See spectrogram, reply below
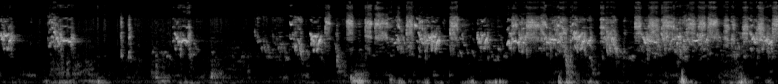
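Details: A breeding pair of budgies chirps in scattered short notes at first, then breaks into steady, dense high chattering; soft low thuds throughout.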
